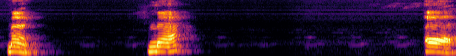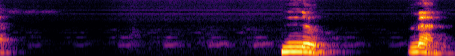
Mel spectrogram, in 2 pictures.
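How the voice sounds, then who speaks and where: A woman teaching English phonetics, sounding out words slowly syllable by syllable as she explains. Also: a little high, darkish tone. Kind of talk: slow classroom explanation. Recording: dull lo-fi recording.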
